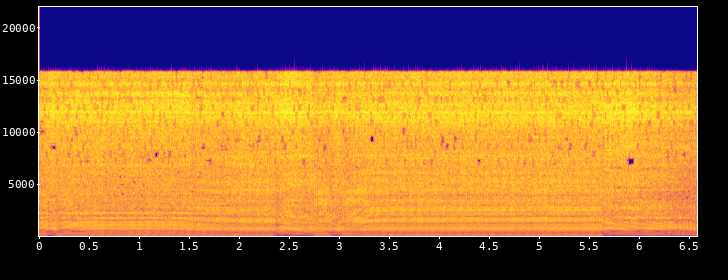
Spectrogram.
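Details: McCulloch Eager Beaver 2.0 chainsaw after rebuild, spark arrestor back on, probably warm, run to burn off old gas: crisp, even buzz holding steady, dipping briefly and picking back up; runs cleanly at high revs.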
